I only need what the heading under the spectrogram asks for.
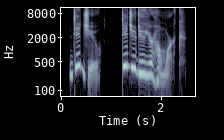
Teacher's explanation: They merge to create a J sound, like the J in jump.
